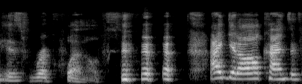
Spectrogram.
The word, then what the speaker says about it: RacQuelle: My name is Raquel. I get all kinds of pronunciations and I honestly probably answer to it all because I've done that my whole life.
